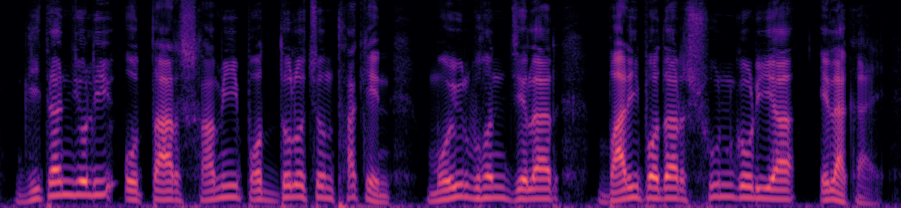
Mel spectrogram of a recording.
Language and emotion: Bengali, neutral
